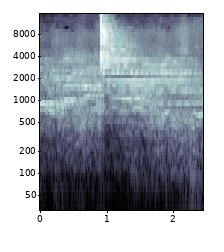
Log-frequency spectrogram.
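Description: A boxing bell rings once.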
